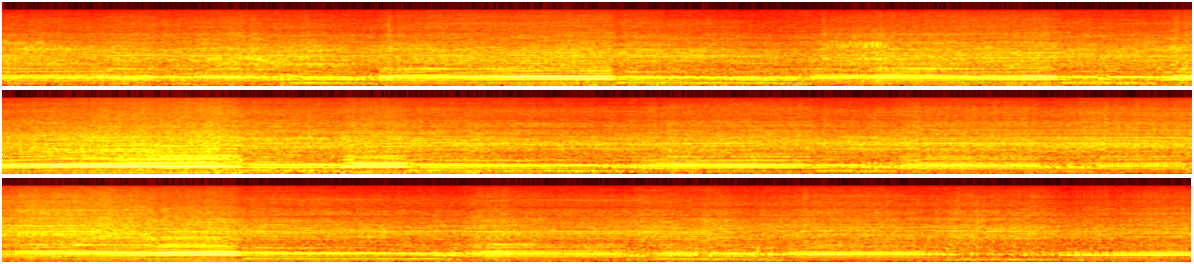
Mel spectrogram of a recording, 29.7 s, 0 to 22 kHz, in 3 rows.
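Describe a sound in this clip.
A Ducati 848 V-twin sport bike engine rises and falls in revs through gear changes.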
